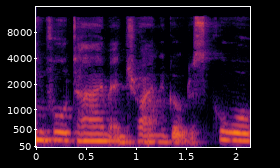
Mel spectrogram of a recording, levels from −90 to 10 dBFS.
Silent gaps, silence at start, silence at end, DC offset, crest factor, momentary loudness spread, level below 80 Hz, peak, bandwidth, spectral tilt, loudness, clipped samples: none; 0 s; 0 s; under 0.1%; 12 dB; 5 LU; -66 dBFS; -16 dBFS; 13 kHz; -5.5 dB/octave; -29 LUFS; under 0.1%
